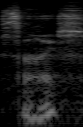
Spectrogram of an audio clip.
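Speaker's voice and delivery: soft, unvoiced, whispered aside.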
